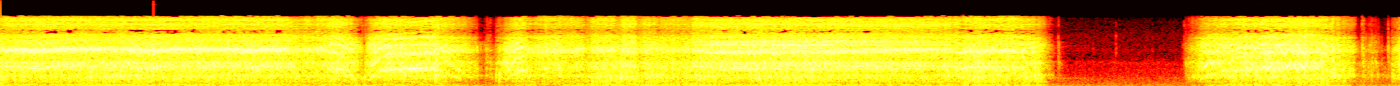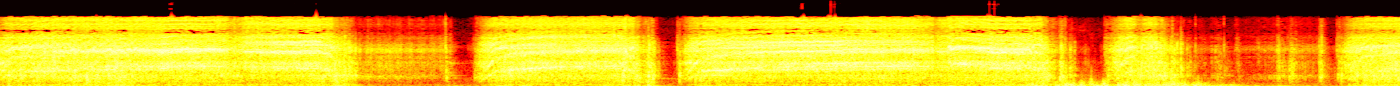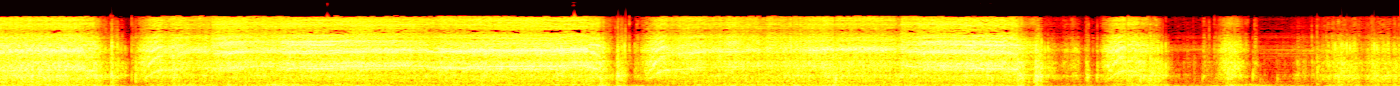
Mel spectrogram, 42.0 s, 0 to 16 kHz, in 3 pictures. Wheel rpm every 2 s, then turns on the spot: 230, 200, 110, 220, 220, 70, 110, 160, 180, 80, 140, 220, 100, 30, 130, 200, 210, 150, 220, 70, 10.
10-12 24-26 38-42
